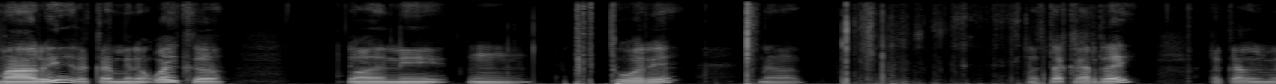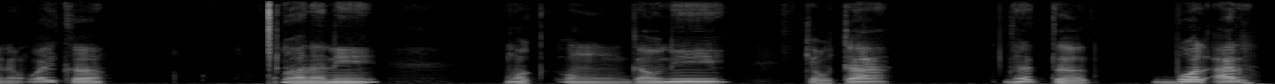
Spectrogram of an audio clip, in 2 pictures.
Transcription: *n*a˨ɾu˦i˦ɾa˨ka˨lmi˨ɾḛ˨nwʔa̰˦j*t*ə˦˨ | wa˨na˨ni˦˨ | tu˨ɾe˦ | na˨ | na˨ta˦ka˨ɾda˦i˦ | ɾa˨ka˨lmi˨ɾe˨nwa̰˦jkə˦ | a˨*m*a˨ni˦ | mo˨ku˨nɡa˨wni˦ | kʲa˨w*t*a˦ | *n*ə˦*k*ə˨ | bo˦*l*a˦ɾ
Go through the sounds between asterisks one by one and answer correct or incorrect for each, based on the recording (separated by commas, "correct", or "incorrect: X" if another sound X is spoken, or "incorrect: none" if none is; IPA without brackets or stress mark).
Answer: incorrect: m, incorrect: k, incorrect: n, correct, correct, incorrect: t, correct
